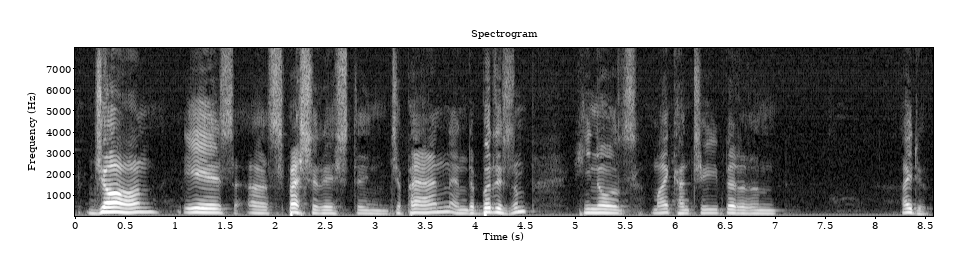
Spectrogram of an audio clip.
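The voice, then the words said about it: Japanese accent. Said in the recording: “Sorry about my Japanese accent.”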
